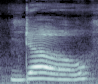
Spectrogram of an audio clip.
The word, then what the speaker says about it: dough: way to spell it D like pizza dough right here and we have the o u g making the long o sound do nut check your work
